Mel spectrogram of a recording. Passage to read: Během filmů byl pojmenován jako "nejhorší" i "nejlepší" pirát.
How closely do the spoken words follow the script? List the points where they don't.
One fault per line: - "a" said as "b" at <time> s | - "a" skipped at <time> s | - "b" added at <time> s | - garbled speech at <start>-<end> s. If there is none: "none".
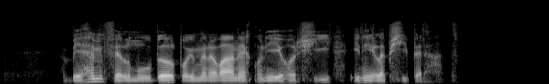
none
